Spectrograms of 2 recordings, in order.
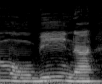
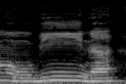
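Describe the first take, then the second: Both takes have the same delivery.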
